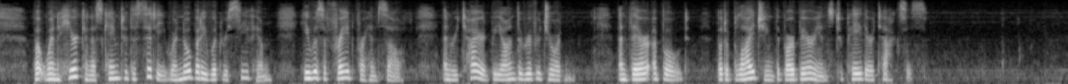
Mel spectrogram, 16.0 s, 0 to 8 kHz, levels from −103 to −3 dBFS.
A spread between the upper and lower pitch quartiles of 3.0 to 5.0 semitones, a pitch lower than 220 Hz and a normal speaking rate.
No: average, 3.4 semitones; medium, 185 Hz; slow, 125 wpm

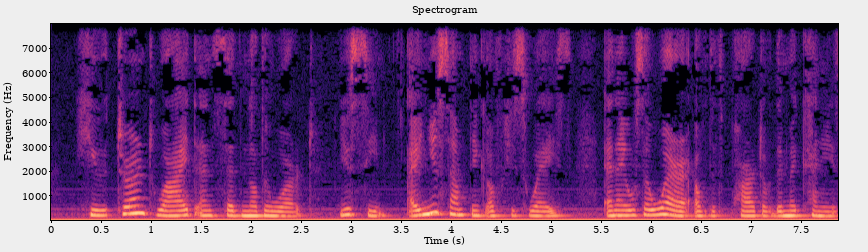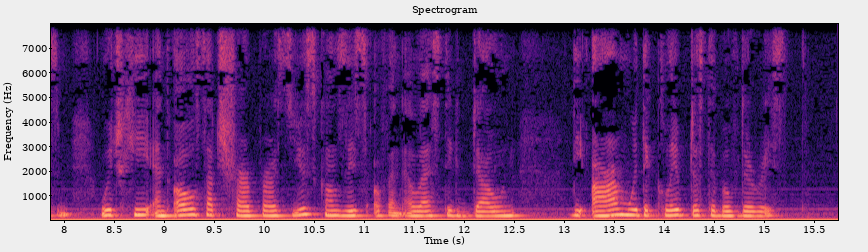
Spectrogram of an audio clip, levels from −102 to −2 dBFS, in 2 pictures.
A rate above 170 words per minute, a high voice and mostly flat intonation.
Yes: average, 180 wpm; high, 195 Hz; narrow, 2.0 semitones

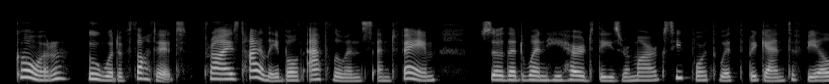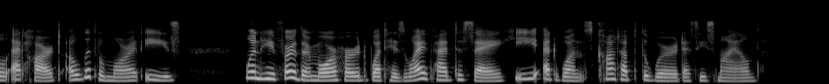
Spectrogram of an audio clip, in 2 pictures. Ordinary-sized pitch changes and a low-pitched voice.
No: average, 4.4 semitones; high, 195 Hz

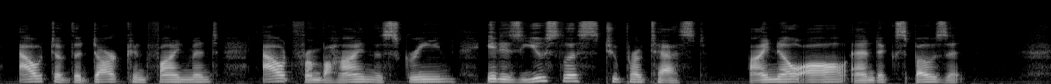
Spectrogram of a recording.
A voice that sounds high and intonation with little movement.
No: low, 115 Hz; narrow, 2.3 semitones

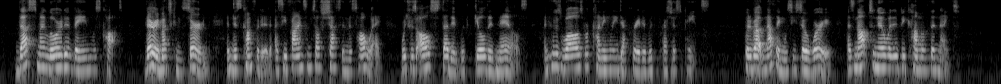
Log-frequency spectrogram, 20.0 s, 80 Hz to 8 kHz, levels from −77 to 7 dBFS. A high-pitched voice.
No: medium, 180 Hz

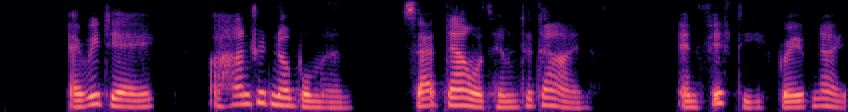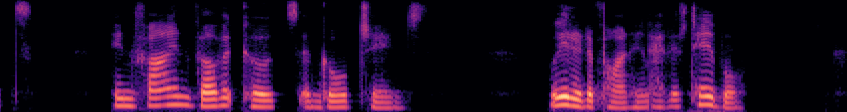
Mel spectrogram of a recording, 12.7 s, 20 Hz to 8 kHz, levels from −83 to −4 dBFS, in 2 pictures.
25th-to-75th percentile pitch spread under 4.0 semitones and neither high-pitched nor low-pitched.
No: average, 4.4 semitones; medium, 170 Hz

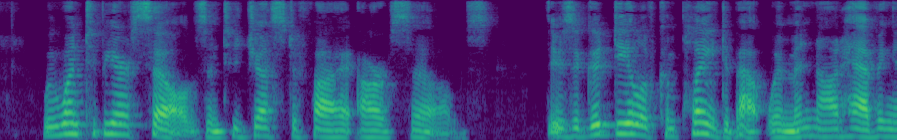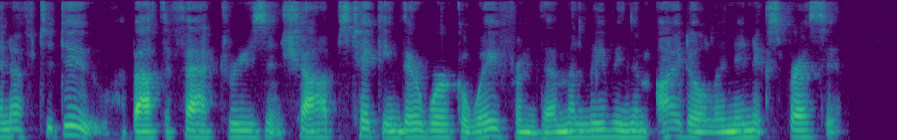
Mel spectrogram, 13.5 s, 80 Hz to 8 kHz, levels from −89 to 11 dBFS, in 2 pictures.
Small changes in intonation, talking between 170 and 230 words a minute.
No: average, 3.2 semitones; average, 175 wpm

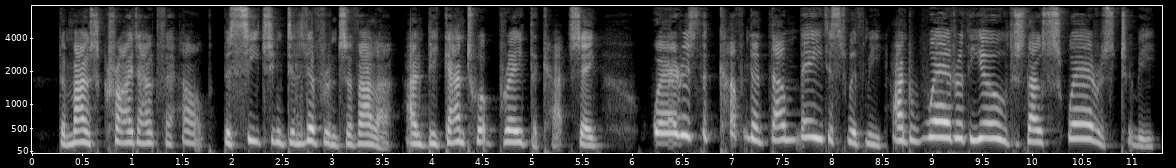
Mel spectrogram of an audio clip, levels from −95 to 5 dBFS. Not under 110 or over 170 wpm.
No: average, 185 wpm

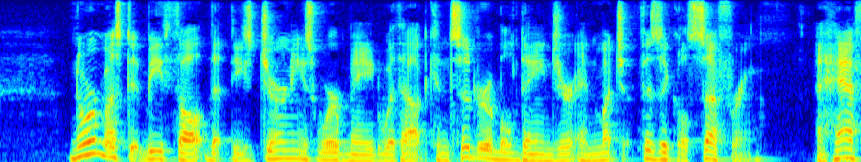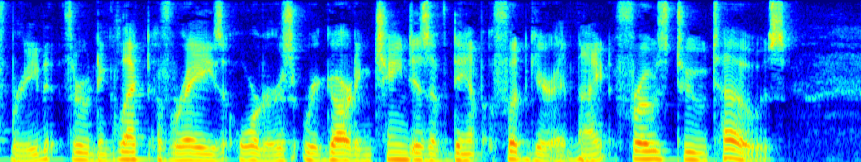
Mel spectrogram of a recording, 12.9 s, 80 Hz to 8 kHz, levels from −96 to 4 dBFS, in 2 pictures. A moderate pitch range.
Yes: average, 3.1 semitones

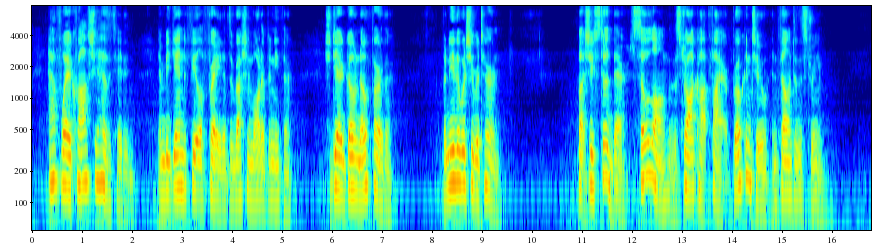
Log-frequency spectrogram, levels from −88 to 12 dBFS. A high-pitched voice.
No: low, 135 Hz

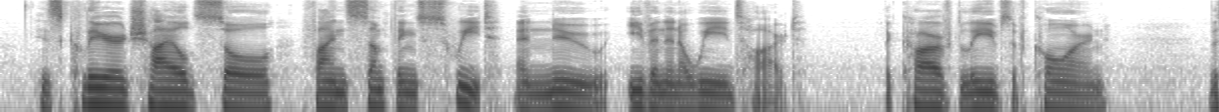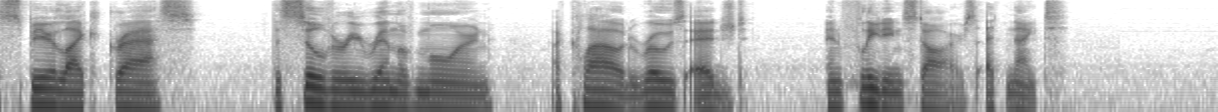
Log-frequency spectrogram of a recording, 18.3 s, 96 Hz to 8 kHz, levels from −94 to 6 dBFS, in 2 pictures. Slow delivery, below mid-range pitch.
Yes: slow, 110 wpm; low, 105 Hz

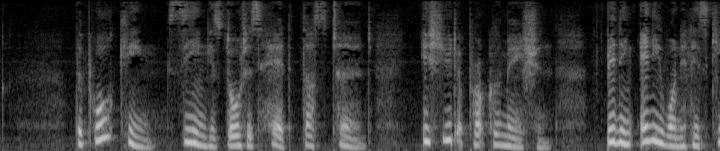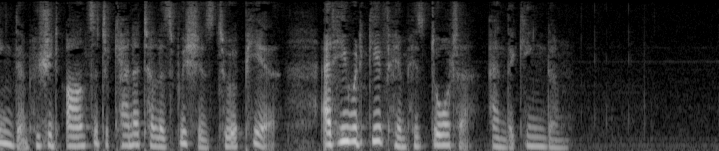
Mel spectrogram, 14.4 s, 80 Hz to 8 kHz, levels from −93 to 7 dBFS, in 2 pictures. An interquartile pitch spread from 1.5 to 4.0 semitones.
No: average, 5.1 semitones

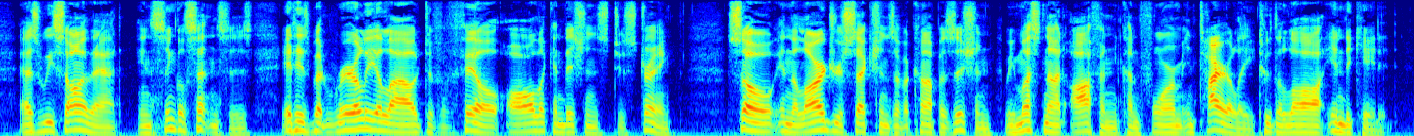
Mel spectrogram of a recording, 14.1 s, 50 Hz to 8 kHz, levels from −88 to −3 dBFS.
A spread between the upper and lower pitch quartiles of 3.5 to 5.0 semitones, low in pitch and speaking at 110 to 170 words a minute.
Yes: average, 4.2 semitones; low, 110 Hz; average, 155 wpm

